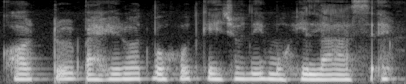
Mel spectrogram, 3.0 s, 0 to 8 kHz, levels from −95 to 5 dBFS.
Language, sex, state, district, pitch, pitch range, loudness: Assamese, female, Assam, Kamrup Metropolitan, 190 Hz, 180-195 Hz, -14 LUFS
